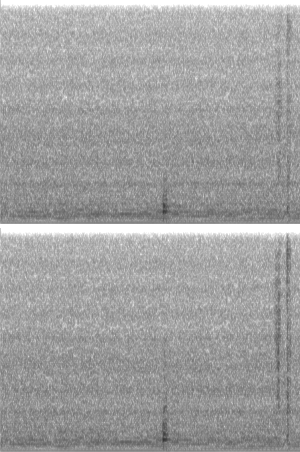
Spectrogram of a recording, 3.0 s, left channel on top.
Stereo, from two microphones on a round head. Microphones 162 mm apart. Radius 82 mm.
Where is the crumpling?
60° right (ahead or behind), 1.2 m.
